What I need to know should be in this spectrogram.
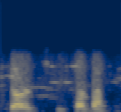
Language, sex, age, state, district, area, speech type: Bengali, male, 18-30, West Bengal, South 24 Parganas, urban, conversation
